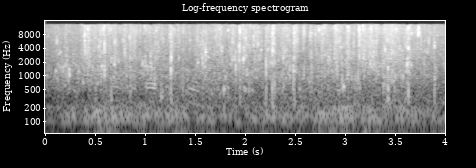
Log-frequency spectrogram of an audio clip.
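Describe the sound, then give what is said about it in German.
Water of a lagoon in northern Sri Lanka laps against the shore in a faint, continuous wash with small irregular splashes and trickles throughout. “Nur das Wasser schwappt ans Ufer.”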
